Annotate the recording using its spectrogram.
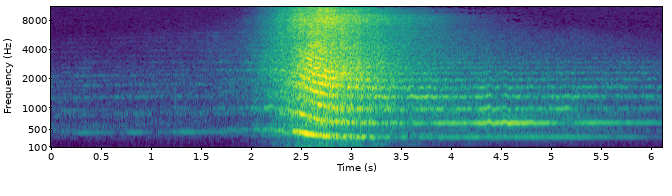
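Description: Intro music sting over a title card: a swell that peaks in a loud whoosh about two and a half seconds in, its pitch dropping and settling into a held tone that fades away.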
